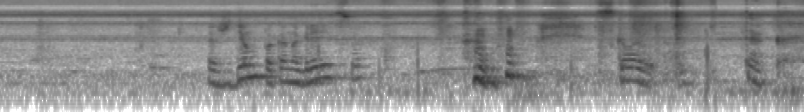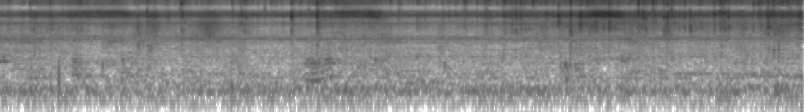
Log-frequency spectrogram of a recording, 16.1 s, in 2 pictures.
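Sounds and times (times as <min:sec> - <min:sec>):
cutlets sizzling in hot oil: 0:06.2 - 0:16.0.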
